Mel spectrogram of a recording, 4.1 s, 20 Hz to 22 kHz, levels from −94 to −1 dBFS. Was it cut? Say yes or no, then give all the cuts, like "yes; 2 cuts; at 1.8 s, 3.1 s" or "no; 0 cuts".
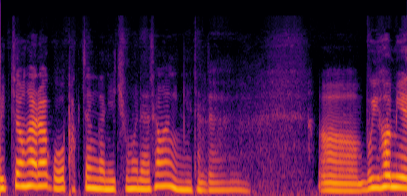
yes; 1 cut; at 3.1 s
